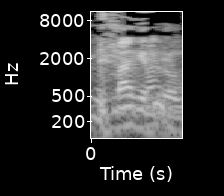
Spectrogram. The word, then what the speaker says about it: McEnroe: Sí, sí, Aprende a pronunciar el apellido por weón. McEnroe. McEnroe, sí.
